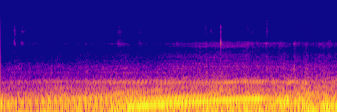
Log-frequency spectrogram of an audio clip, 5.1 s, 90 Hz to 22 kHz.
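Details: 2018 Ford Mustang GT Performance Package Level 2 (S550 Coyote) on cold start: heavy idle with a fast, uneven rattle under the rumble, a bit louder as revs rise; owner says it is not the HPFP and suspects piston slap.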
